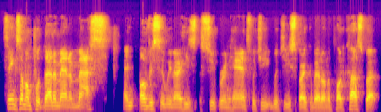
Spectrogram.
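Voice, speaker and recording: A man in his mid-thirties with an Australian accent, co-hosting a coaching podcast in relaxed, easygoing chat. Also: fairly low pitch, fast. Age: 30s. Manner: relaxed, easygoing, many "like" and "you know". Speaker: prep coach podcast co-host.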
